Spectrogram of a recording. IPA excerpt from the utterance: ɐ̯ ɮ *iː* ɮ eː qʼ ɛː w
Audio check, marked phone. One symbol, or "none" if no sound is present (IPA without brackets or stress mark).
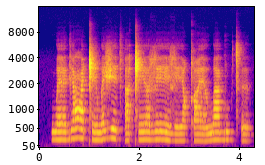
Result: eː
